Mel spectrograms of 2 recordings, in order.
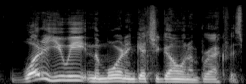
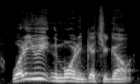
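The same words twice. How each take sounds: First: Said in the usual way. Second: Rattled off fast, falling at the end; fast recap of a stock question; quick repeat. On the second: Real, not acted. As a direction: rush through the familiar question.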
